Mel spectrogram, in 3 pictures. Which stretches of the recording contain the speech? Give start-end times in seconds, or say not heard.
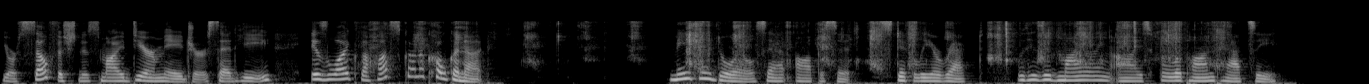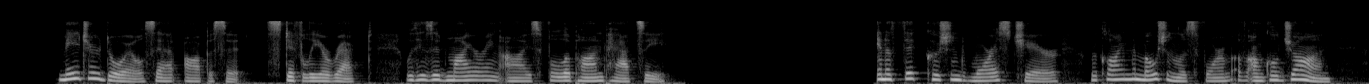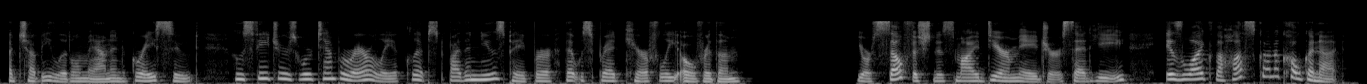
0.0-5.0, 6.7-12.9, 14.2-20.6, 22.4-34.9, 36.0-41.0.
